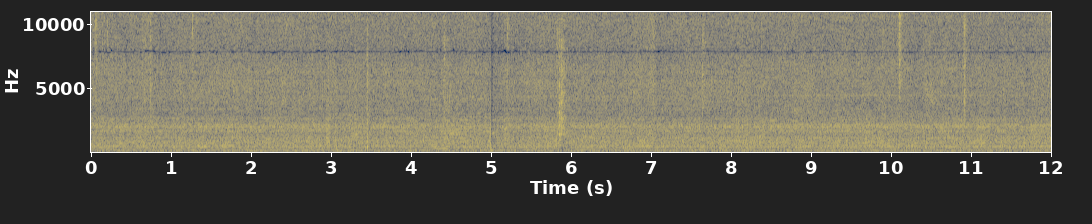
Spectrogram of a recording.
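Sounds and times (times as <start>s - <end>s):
cabin air conditioning hum: 0.0s - 12.0s.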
